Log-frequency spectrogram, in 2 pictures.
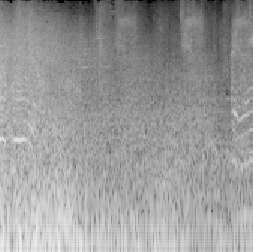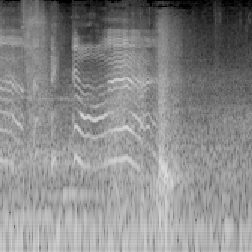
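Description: Magic spells crackle and clash in a fight.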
